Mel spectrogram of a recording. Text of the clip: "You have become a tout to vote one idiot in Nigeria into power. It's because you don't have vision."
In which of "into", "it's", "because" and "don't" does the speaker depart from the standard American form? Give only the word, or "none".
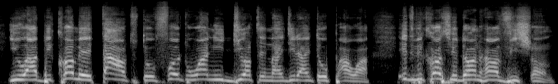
because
